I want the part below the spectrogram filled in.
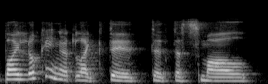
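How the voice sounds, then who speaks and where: A woman's voice: on the low side, animated, measured pace, highs cut off. An Irish woman chatting as a guest, rambling and self-deprecating, laughing often between thoughts. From Ireland. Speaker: guest zine maker. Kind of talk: casual video-call interview.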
